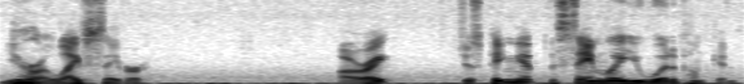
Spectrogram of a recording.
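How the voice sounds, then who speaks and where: A man's voice: mid-range voice, big pitch swings, moderate pace, a little hiss or hum, natural voice. A man voicing a chatty, mischievous talking head of a dullahan in a casual, rambling audio roleplay spoken straight to the listener. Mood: cajoling, easygoing. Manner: casual, rambling, hesitant with stammered repeats. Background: ambient forest sound effects.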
